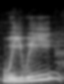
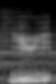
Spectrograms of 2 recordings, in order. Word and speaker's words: Yuji: How do you say his name? Wee Wee? Yuji.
